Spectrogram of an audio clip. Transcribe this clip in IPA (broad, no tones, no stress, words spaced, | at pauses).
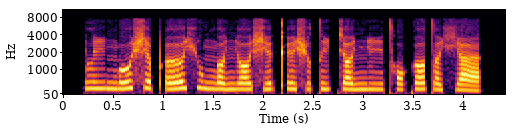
liːŋʊːɕɛ pʼəːçu ŋʌɲʌː ɕɪ kʼɪɕʊ ti cɜ ɲiːtʰɔkʌtɜ çæ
